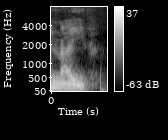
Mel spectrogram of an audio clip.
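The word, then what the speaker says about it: knife: ए नाइफ, नाइफ में KNIF, वाइफ मैंने पत्नी ले, नाइफ मतलब छुरी, चाकू, तो यहाँ पे के साइलेंट है, ये देखिए के साइलेंट है, इसलिए नाइफ बोलना है, कनाइफ नहीं बोलना है, नाइफ बोलना है।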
